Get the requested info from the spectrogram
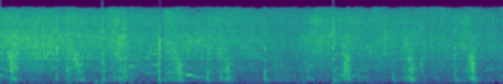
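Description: Onions and spice paste sizzling in hot oil in an iron kadai, with a steady frying hiss. A steel spatula scrapes the pan again and again as the masala is stirred.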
